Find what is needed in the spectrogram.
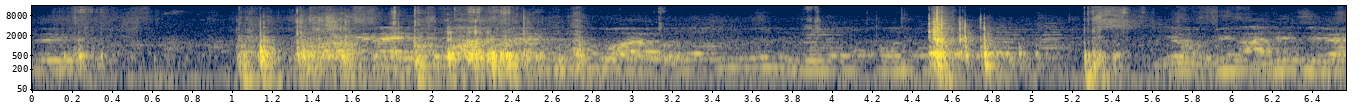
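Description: Voices talking in the background, with a few sharp knocks, the loudest about four and a half seconds in.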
